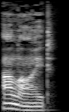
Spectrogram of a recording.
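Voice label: "allied", British English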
